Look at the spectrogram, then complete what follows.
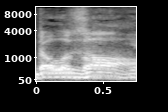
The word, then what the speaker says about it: Dolezal: Dolezal.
